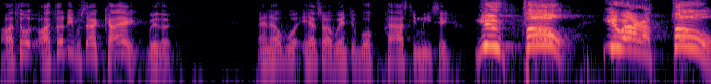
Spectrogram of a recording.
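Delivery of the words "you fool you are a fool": put-on shout, much higher, louder, slower. Recounting how a lecturer shouted at the speaker while walking past, retelling a shout. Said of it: "Like that, shouted out at me".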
